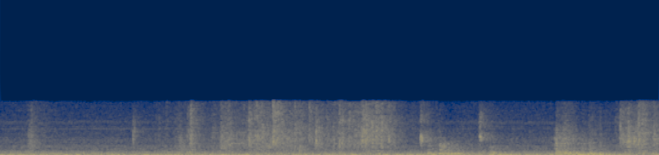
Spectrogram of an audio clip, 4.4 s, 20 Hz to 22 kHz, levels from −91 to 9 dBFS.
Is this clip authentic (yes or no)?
yes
